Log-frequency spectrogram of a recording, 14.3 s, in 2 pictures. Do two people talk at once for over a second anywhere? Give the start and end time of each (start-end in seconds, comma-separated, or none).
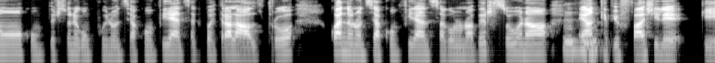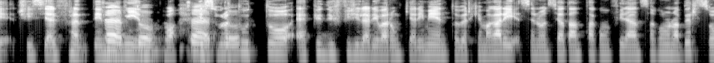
8.2-9.7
